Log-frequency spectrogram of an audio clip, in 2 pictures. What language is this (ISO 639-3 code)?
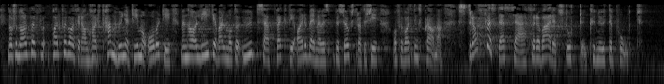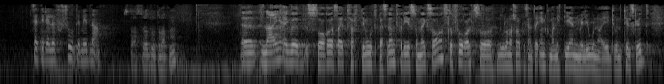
nor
